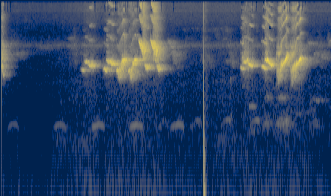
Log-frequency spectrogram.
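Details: A captive Double-collared Seedeater coming out of moult and starting to open its song gives two bursts of fast, high, twittering song, about two seconds each, with a sharp click between them.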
